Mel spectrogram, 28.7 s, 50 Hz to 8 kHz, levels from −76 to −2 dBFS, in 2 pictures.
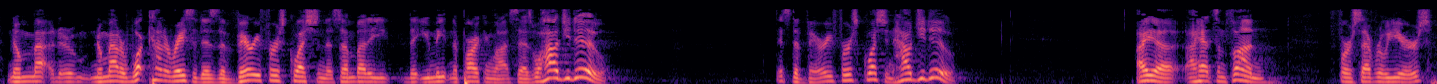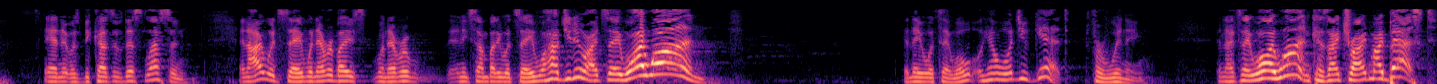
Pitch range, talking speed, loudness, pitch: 145-195 Hz, 195 wpm, -20 LUFS, 160 Hz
